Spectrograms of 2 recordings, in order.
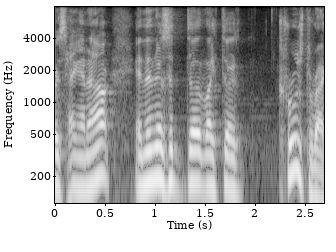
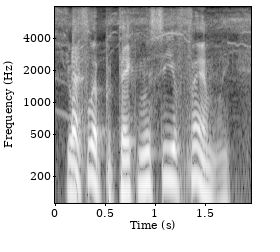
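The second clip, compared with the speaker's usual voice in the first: mob hit man, tough-guy voice. Repeating the other speaker's line back to them: imitating a mob hitman voice. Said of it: "You sound like a mob hit for the Flipper".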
